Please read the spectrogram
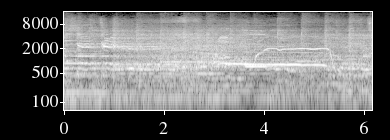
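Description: Live K-pop concert music with singing, heard from the audience in a large arena. About four seconds in, a high note glides up and is held for about a second and a half.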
